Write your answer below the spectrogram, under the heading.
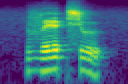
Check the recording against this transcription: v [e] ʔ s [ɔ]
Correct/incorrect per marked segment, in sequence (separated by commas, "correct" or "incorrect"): incorrect, incorrect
